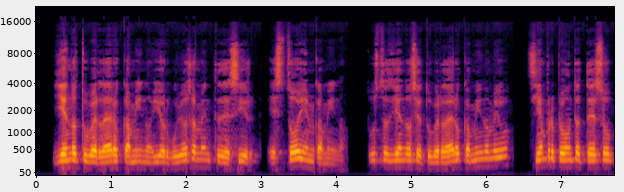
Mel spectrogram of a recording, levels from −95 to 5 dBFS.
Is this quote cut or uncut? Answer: cut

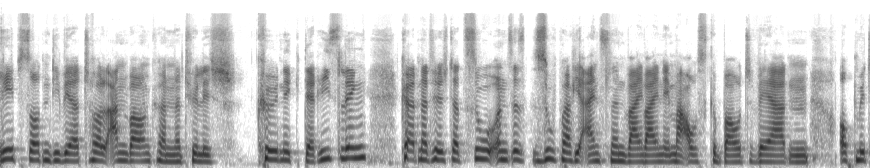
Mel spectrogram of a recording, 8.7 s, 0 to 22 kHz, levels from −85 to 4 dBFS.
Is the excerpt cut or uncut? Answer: cut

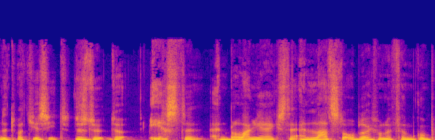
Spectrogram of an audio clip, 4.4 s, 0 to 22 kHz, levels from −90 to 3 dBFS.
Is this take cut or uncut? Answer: uncut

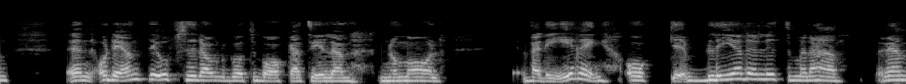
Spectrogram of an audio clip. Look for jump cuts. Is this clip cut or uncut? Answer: cut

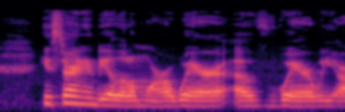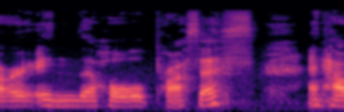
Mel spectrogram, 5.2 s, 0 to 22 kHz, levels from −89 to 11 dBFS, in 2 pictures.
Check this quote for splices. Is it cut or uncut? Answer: uncut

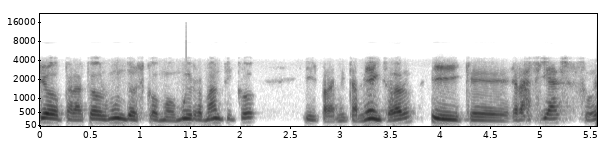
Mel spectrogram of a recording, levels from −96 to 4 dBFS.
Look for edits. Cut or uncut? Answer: cut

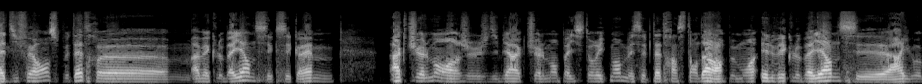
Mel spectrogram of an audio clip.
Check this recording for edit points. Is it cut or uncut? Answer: uncut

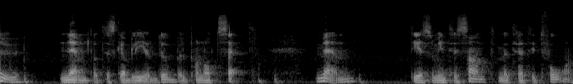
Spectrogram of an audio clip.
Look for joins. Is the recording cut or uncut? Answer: uncut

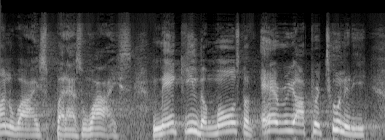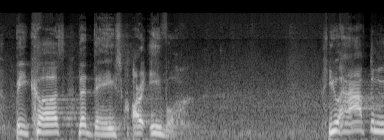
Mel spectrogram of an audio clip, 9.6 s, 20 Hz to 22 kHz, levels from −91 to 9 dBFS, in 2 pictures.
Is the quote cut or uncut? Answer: uncut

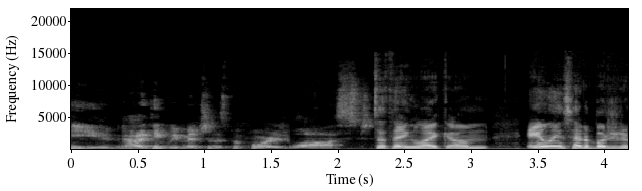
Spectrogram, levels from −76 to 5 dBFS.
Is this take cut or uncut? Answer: cut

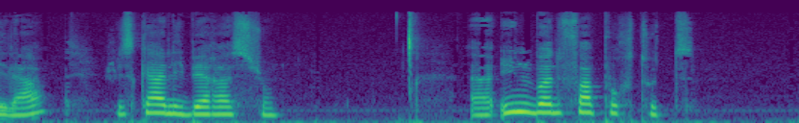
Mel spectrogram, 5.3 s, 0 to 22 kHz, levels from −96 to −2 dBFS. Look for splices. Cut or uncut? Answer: uncut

